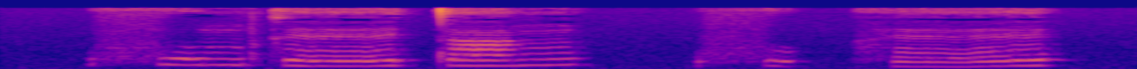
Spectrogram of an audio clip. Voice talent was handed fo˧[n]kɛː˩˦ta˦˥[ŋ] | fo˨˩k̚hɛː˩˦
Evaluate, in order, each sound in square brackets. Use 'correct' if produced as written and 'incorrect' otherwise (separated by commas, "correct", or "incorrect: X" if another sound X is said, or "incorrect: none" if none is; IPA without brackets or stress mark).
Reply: incorrect: m, correct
